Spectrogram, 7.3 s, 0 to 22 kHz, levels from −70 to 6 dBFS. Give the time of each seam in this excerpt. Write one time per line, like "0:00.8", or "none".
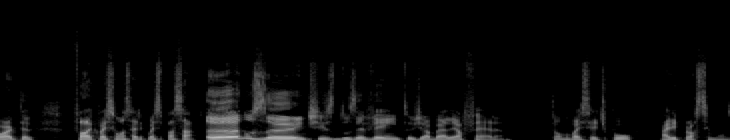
none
